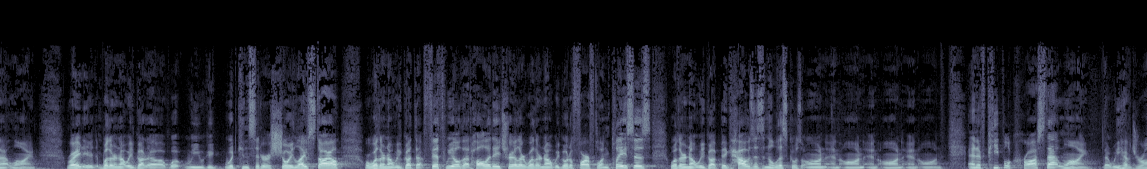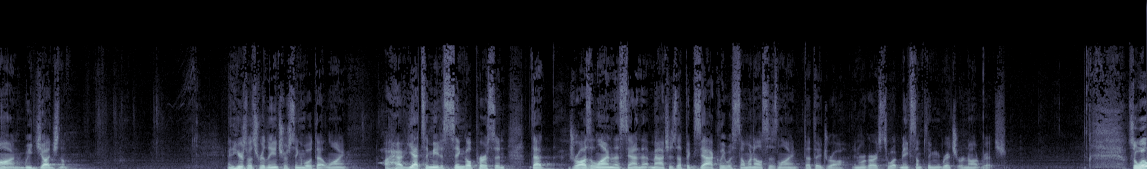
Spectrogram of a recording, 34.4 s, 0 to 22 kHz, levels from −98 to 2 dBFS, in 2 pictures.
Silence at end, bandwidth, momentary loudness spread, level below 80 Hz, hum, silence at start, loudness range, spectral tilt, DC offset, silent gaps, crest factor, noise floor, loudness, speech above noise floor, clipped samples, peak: 0 s; 16.5 kHz; 14 LU; -68 dBFS; none; 0 s; 12 LU; -6.5 dB/octave; under 0.1%; none; 18 dB; -68 dBFS; -25 LUFS; 43 dB; under 0.1%; -6 dBFS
